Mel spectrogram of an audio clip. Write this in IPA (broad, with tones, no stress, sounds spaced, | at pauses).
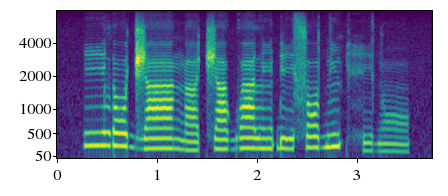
iː˦ l ɾ ɔ˦ d͡ʒ aː˧ ŋ a˨ t͡ʃ a˧ ɡʷ a˦ l ĩ˧ ɗ i˧ s ɔ˦ d ĩ˦ k h i˨ d ɔ̃˨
